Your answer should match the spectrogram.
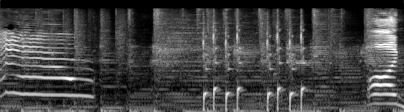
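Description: A cat meow sound effect falling in pitch, over light background music, followed about two seconds in by a quick run of about eight short rising plop sound effects, and another short pitched call near the end.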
